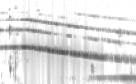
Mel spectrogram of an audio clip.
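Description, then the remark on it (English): A police siren wails outside, a single steady tone sliding slowly downward in pitch as it passes, faint beneath a low background rumble. “Well, thank you, Siren, for breaking up the flow of the conversation.”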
